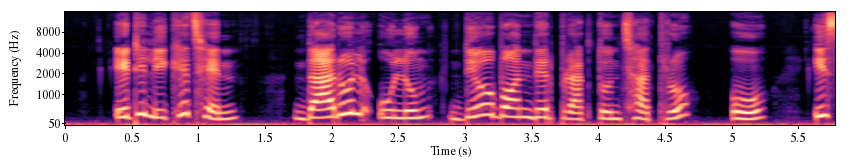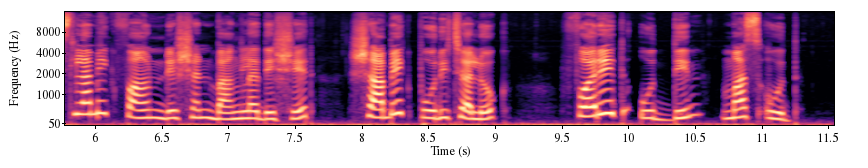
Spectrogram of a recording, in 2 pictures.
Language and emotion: Bengali, neutral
